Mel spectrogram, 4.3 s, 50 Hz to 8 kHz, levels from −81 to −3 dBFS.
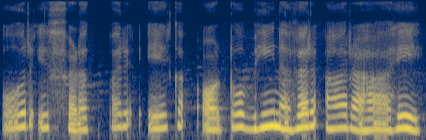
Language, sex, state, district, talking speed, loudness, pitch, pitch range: Hindi, female, Madhya Pradesh, Bhopal, 155 wpm, -17 LUFS, 235 Hz, 220-250 Hz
